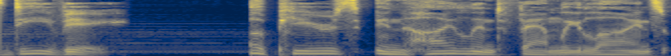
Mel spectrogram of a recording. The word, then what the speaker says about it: Daibhidh: In Scottish Gaelic culture, Daibhidh, pronounced roughly as Dee-vee, appears in Highland family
